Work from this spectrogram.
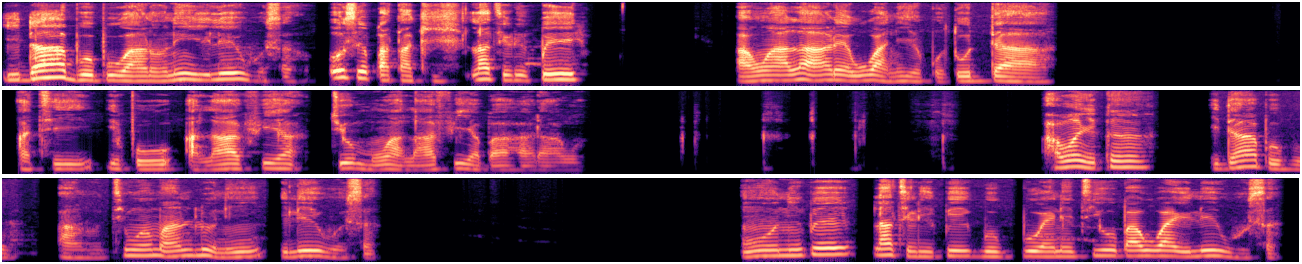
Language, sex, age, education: Yoruba, male, 15-29, primary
